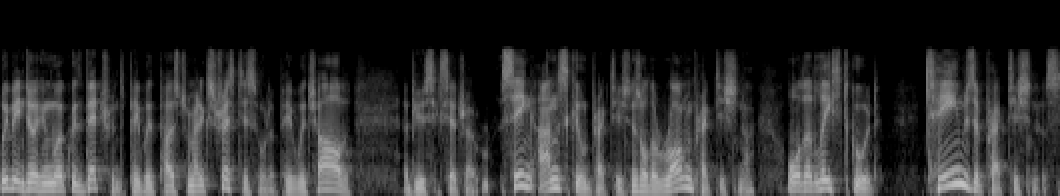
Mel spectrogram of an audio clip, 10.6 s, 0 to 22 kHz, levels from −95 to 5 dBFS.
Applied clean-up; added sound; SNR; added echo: none; none; none; none.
